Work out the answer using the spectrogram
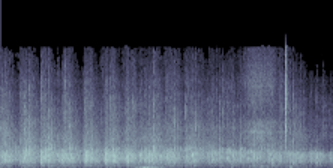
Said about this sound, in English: I think we can give God a round of applause for that, can't we?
